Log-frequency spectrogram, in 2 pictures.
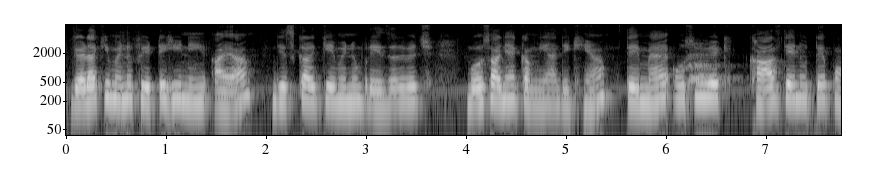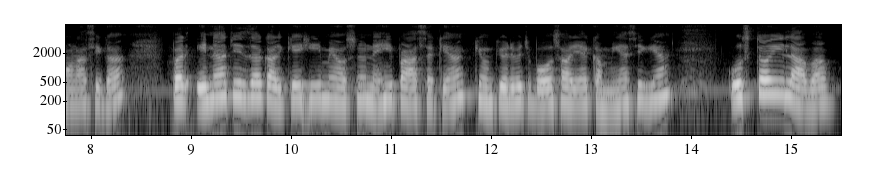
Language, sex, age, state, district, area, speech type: Punjabi, male, 18-30, Punjab, Kapurthala, urban, spontaneous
